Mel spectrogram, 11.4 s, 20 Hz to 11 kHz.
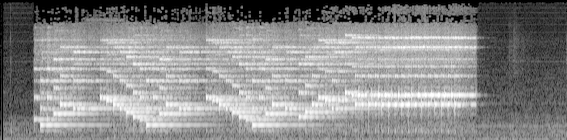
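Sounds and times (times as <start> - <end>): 
melody: 0.7 - 9.6.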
